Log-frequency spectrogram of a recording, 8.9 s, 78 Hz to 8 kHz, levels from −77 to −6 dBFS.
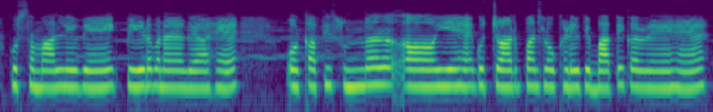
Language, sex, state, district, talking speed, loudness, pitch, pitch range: Hindi, female, Uttar Pradesh, Muzaffarnagar, 180 wpm, -20 LUFS, 225 Hz, 220-230 Hz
